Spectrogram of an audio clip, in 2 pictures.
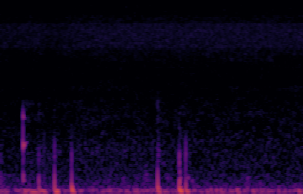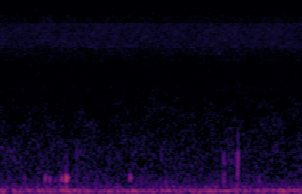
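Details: Stomach growling from a female: intense low rumbling and gurgling with a few short squeaky bubbling sounds over a steady background hum; borborygmi, normal bowel sounds.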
